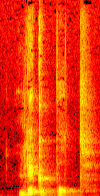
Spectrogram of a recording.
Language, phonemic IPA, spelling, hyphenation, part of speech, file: Dutch, /ˈlɪ.kəˌpɔt/, likkepot, lik‧ke‧pot, noun, Nl-likkepot.ogg
- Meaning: 1. electuary (medicine mixed with honey or some kind of syrup) 2. index finger 3. creamy paté made of liver (or liverwurst), mayonnaise and other spices and condiments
